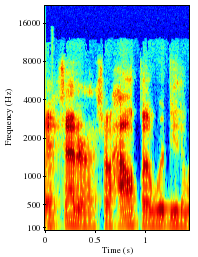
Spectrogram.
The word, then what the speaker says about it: Jalpa: Well, Jalpa would be Spanish, so in Italian, it's Jalpa.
